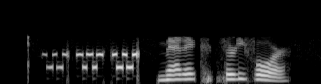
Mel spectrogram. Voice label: EMS ALERT, p25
